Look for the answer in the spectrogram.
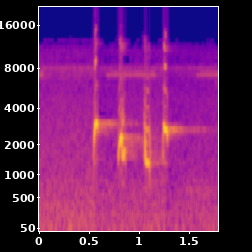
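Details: Dok taeng bird singing a decoy song (Thai 'siang to'). A quick phrase of four sharp notes, each with a brief pure whistled tail, sounds over a quiet background with a faint steady high hiss.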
